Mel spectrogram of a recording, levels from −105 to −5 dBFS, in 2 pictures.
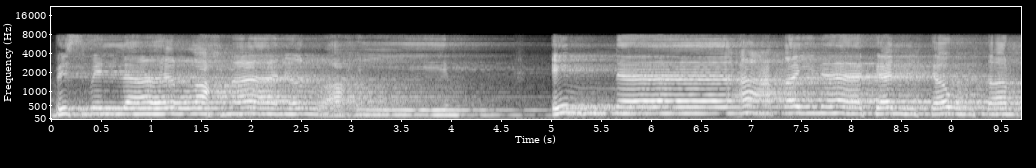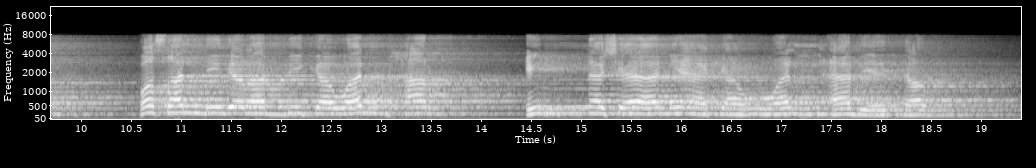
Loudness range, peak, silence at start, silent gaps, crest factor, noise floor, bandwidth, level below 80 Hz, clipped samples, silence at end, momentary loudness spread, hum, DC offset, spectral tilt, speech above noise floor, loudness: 4 LU; -2 dBFS; 0 s; none; 14 dB; -35 dBFS; 8 kHz; -60 dBFS; under 0.1%; 0.05 s; 13 LU; none; 0.3%; -4 dB/octave; 21 dB; -14 LUFS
